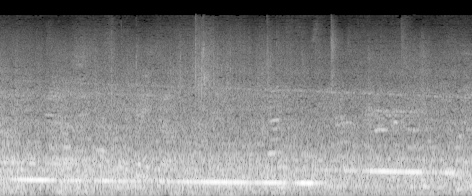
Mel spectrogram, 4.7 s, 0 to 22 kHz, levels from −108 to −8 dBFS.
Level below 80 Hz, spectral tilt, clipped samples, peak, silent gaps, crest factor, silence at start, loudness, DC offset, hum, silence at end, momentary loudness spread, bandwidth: -36 dBFS; -6.5 dB/octave; under 0.1%; -2 dBFS; none; 12 dB; 0 s; -15 LUFS; under 0.1%; none; 0 s; 5 LU; 12 kHz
